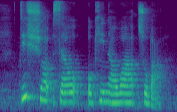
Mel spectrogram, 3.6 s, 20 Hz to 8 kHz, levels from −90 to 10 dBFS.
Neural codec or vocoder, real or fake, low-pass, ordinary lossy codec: none; real; none; none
